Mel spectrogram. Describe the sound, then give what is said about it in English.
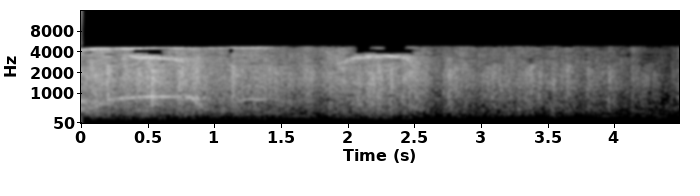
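An audience applauds together in praise of God, a dense, steady wash of many hands clapping that starts strong and slowly tapers off, with no one speaking over it. “Oh, come on, give God a hand clap.”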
